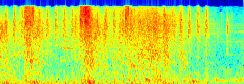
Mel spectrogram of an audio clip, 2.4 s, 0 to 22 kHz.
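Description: Dense, continuous gunfire from Call of Duty 4: Modern Warfare rattles loudly and without pause, rapid overlapping shots forming a heavy wall of battle noise.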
